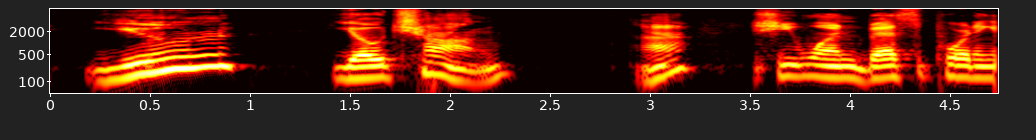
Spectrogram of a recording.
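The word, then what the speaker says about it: Youn Yuh-jung: land congratulations to her i got to check for the pronunciation of this lady here because everybody pronounces it wrong and i want to get it right yes it's yoon yo chang huh she won best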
